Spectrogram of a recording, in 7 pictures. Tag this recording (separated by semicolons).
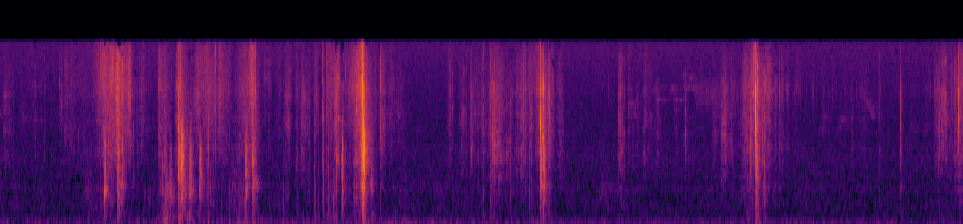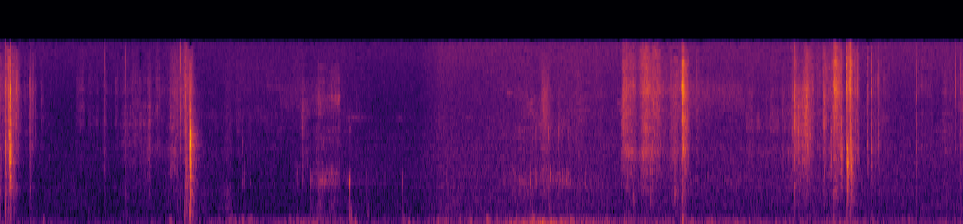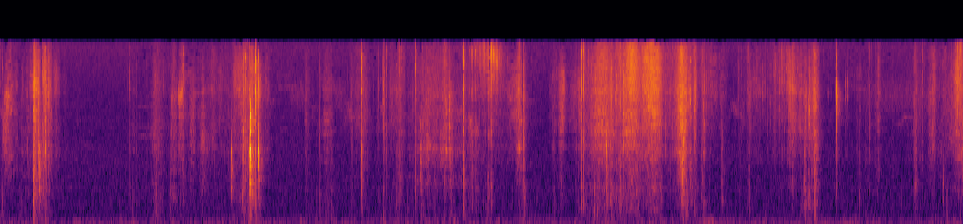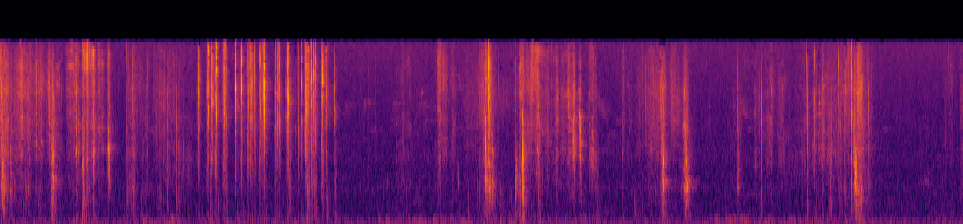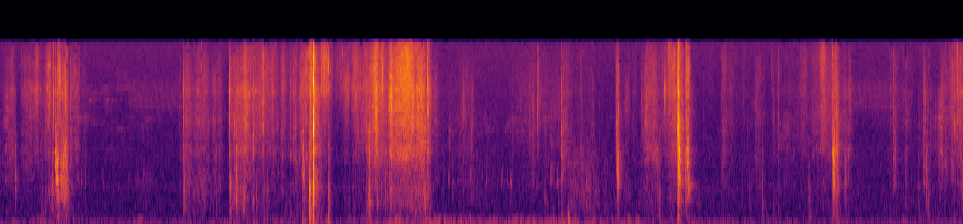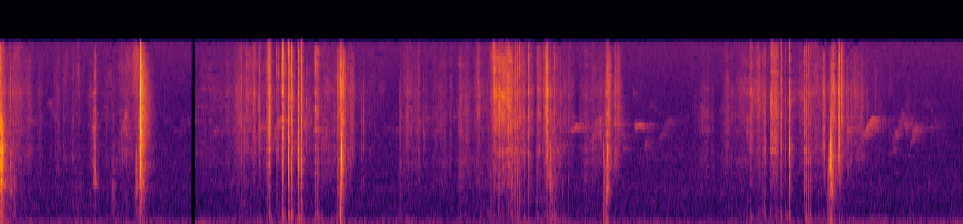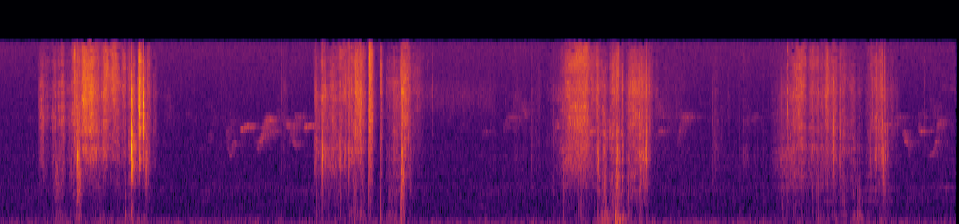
books; turning-pages-over; turning-pages-sound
